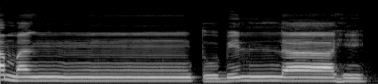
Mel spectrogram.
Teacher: লা বলতে হবে লা পাতলা করে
